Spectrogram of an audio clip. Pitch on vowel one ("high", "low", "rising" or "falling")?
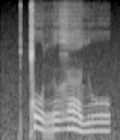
falling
